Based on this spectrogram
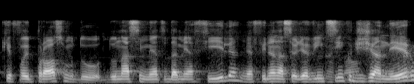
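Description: A man at a medium pitch and a fairly quick pace. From Paraná, Brazil (gaúcho family). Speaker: professional football goalkeeper. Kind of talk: casual interview chat. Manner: halting, many repetitions.

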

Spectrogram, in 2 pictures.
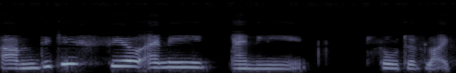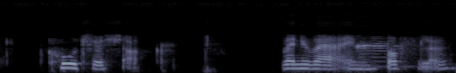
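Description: Speaking with a Persian accent, a woman goes at a fairly slow pace with long, frequent pauses. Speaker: podcast host. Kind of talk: interview.

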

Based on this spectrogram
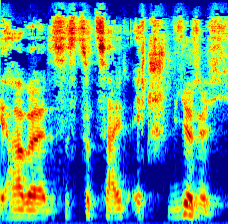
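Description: A man speaks in a plain, everyday voice at medium pitch. His pace is fairly slow. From Upper Franconia, Germany. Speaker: podcast co-host. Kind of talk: casual chat.

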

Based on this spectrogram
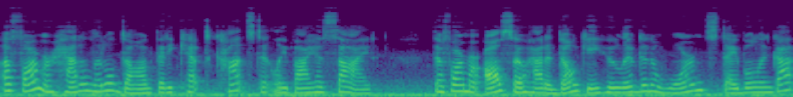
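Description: A natural reading voice carries the words.

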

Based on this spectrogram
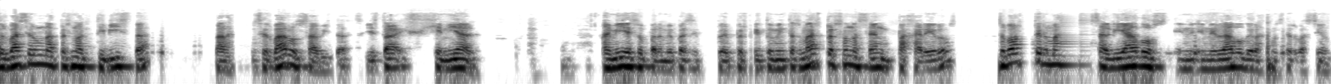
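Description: A man talks at a moderate pace in a medium pitch that varies in an ordinary way. His voice is somewhat breathy, with a dry, close sound and no echo. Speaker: nature photographer. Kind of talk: casual interview. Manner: halting, frequent repetitions.

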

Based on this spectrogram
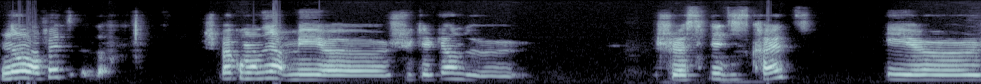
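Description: A woman speaks at a fairly slow pace, her fairly high pitch moving with ordinary variation. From France, Corrèze (Brive-la-Gaillarde). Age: 20s. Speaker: documentary film actress and film student. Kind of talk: interview. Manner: halting.

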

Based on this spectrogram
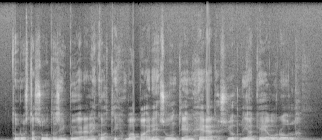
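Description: Noticeable background noise sits behind a man talking at a moderate speed. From Kainuu, northern Finland. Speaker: podcast host. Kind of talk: scripted narration. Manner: formal.

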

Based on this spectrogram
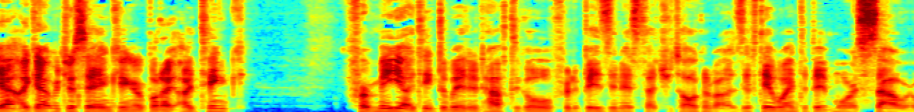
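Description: A man speaks at a very fast pace in an Irish accent. His pitch is fairly high. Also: ordinary pitch variation, very clean recording, silent background. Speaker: podcast co-host. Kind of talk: casual chat.

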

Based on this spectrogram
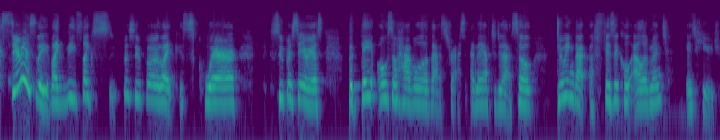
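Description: A woman with an English accent speaks at a moderate pace in a fairly high pitch. Her loudness swings widely over a quiet background. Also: ordinary pitch variation. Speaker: birth coach and hypnobirthing practitioner. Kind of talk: interview. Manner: halting, many repetitions and fillers; talkative.

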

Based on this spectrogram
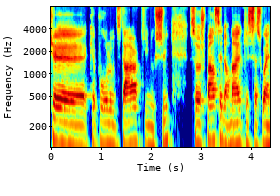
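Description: A man with a plain, everyday voice speaks at a fairly low pitch and fairly slow pace. His intonation is fairly even, and the recording is very clean with a silent background. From Ontario, Canada (Franco-Ontarian). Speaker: musician. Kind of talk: interview.

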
